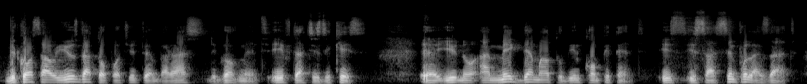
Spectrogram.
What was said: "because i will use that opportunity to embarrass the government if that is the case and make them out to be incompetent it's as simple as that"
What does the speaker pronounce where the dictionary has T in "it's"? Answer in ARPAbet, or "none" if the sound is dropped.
S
